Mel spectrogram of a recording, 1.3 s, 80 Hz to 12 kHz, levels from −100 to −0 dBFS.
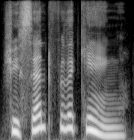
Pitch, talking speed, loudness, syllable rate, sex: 225 Hz, 225 wpm, -17 LUFS, 4.1 syllables/s, female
